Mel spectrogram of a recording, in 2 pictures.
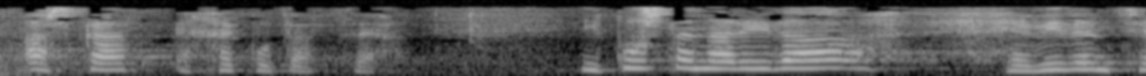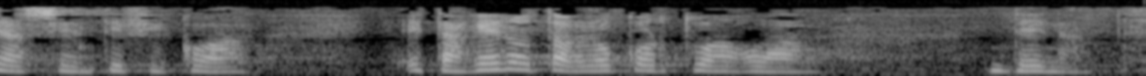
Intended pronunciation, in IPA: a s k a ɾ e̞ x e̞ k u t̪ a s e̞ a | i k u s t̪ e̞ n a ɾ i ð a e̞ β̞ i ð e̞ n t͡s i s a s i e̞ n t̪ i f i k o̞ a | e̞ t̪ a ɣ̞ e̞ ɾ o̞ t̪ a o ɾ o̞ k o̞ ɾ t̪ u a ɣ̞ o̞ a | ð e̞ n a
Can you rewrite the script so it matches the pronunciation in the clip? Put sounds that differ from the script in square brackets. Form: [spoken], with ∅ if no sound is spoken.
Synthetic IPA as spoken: a s k a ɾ e̞ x e̞ k u t̪ a [t͡s] e̞ a | i k u s t̪ e̞ n a ɾ i ð a e̞ β̞ i ð e̞ n t͡s i [∅] a s i e̞ n t̪ i f i k o̞ a | e̞ t̪ a ɣ̞ e̞ ɾ o̞ t̪ a o ɾ o̞ k o̞ ɾ t̪ u a ɣ̞ o̞ a | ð e̞ n a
